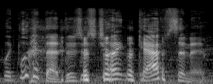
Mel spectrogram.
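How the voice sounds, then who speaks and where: A man's voice: high-pitched, wildly swooping pitch, normal speed, over music. A man co-commentating on a video game, bantering casually with sarcastic wit.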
